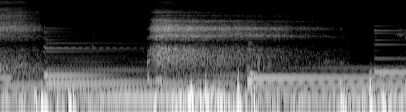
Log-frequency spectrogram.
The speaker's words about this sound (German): Wenn es dir auch hilft, kannst du dich auch komplett äh, hinlegen und ähm, praktisch eine Entspannungsphase machen und da eben auch nochmal gezielt dann immer lang einatmen und auch wieder lang ausatmen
